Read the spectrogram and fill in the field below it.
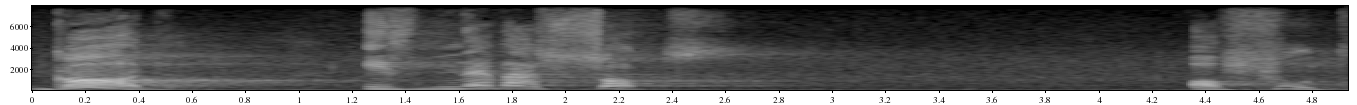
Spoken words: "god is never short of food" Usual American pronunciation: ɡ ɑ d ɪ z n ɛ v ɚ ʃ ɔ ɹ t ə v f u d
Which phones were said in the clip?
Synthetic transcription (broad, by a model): ɡ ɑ d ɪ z n ɛ v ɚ s ɔ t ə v f u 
